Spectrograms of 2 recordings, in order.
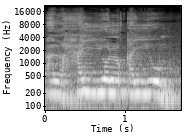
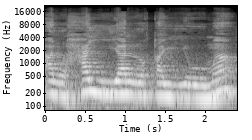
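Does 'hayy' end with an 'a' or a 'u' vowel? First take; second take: u; a. First: The first word ends in a 'u' vowel. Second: The first word ends in an 'a' vowel. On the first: The ending does not match the preceding words grammatically. The speaker calls it wrong. "bukan dibaca al-hayyul qayyum" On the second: The ending matches the preceding words grammatically. The speaker calls it right. "dibaca al-hayyal qayyuma"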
